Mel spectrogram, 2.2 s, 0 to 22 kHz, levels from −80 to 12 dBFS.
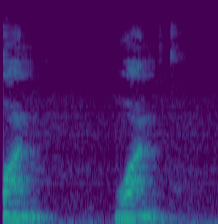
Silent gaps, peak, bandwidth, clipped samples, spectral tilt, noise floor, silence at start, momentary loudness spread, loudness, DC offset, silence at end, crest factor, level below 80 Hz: none; -16 dBFS; 16 kHz; under 0.1%; -6 dB/octave; -57 dBFS; 0 s; 21 LU; -33 LUFS; under 0.1%; 0.25 s; 18 dB; -52 dBFS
